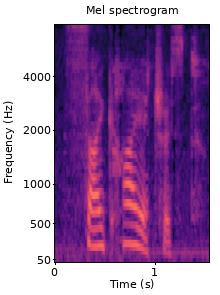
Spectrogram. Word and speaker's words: psychiatrist: or polar bear but sometimes appear the beginning of a word is silent like in some medical words like psychiatrist or psychologist or there can be a silent p in the middle of a word like receipt sometimes the letter p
